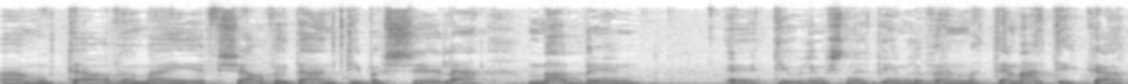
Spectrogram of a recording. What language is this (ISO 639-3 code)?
heb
